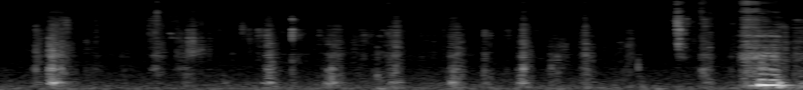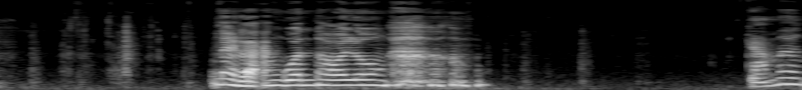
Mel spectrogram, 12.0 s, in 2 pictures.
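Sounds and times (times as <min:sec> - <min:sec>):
person chewing crunchy food: 0:00.0 - 0:07.6, 0:09.7 - 0:11.1.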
